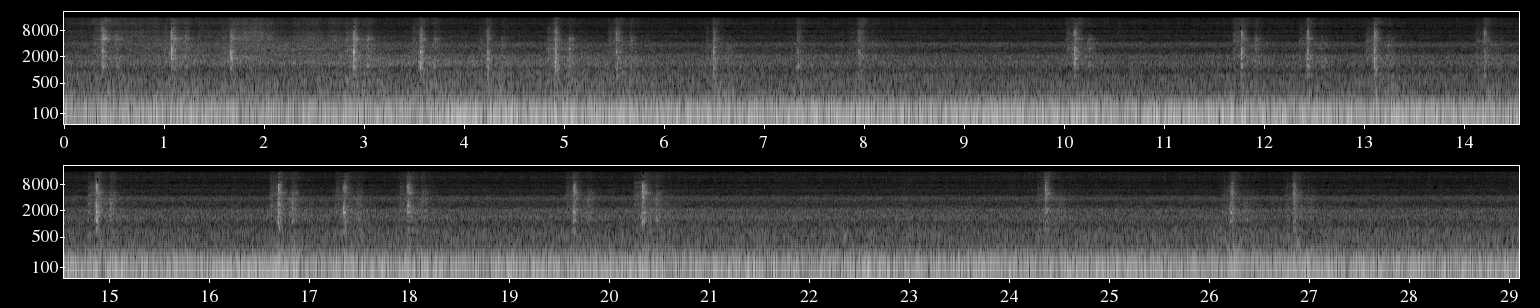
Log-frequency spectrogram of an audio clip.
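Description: A train at the station: a steady low drone with a deep hum, overlaid by many irregular sharp clicks and rattles.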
